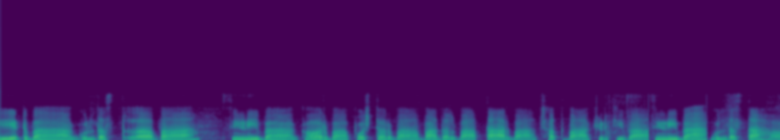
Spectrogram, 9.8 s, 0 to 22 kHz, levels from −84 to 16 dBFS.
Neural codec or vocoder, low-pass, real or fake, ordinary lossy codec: none; 7.2 kHz; real; none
